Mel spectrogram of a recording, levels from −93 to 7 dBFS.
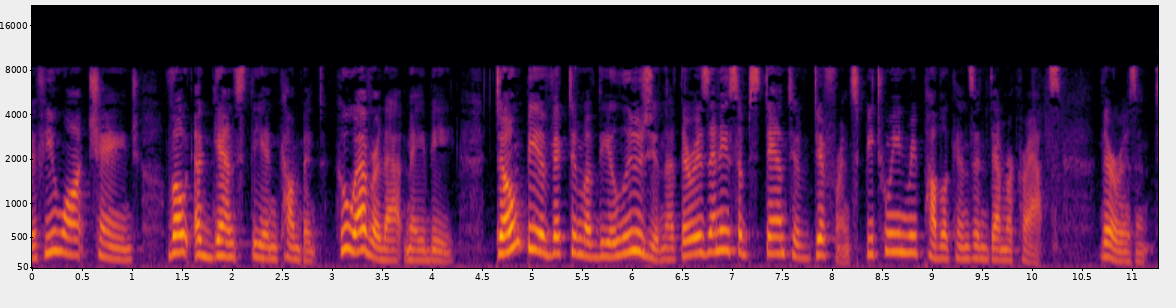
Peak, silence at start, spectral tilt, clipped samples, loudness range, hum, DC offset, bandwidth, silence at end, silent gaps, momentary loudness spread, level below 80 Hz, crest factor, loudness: -2 dBFS; 0 s; -5 dB/octave; under 0.1%; 6 LU; none; under 0.1%; 8.8 kHz; 0.1 s; none; 14 LU; -56 dBFS; 20 dB; -22 LUFS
